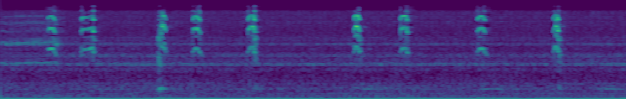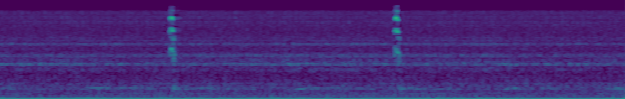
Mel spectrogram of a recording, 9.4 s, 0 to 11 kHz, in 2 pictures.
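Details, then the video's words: Female peregrine falcon at her Derby, UK nest, morning of 17 February 2017, inviting after arriving; quick series of crisp chips slowing to sparse single notes, roughly fourteen calls, low constant hum beneath. "Female arrived to the nest , invites"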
